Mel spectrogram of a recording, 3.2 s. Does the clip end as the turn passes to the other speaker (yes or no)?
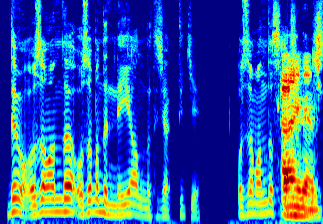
no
